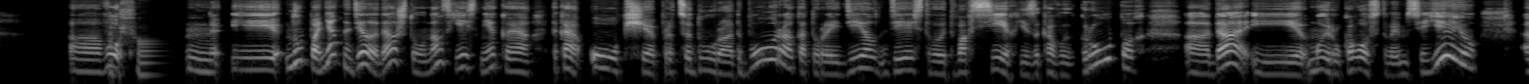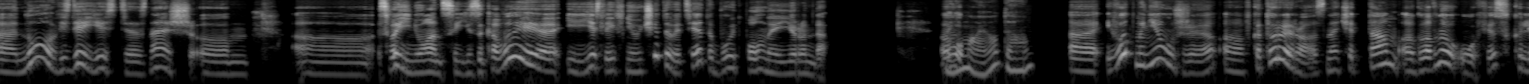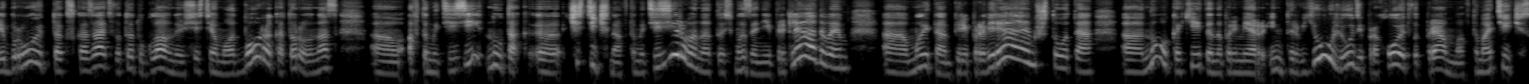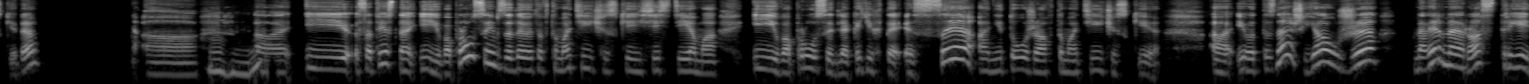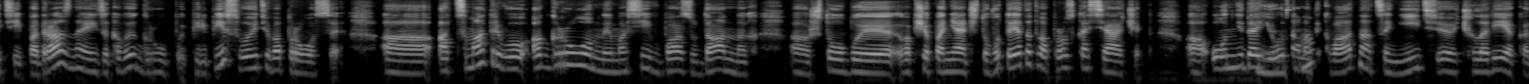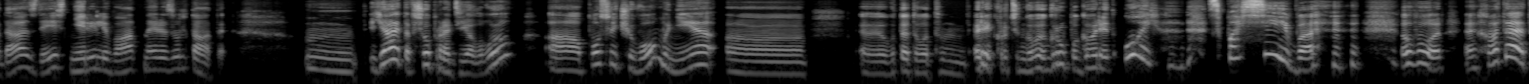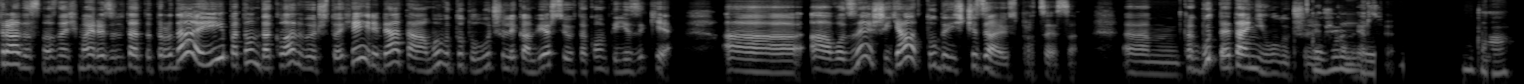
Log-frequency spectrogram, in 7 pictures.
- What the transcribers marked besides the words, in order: other background noise; put-on voice: "Ой, спасибо!"; chuckle
- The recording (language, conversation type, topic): Russian, advice, Как мне получить больше признания за свои достижения на работе?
